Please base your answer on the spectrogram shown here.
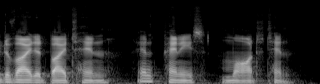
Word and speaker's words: mod: the modulus operator and we often just pronounce it as mod it yields the remainder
